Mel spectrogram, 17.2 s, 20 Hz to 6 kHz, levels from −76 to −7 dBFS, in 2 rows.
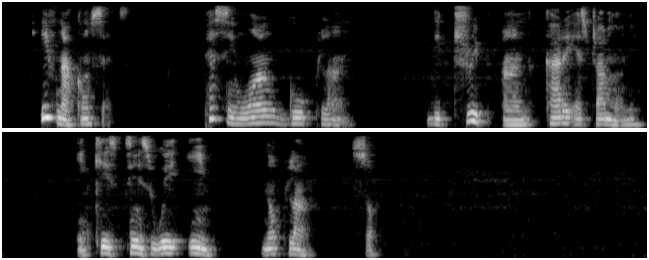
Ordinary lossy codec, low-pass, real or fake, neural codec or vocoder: MP3, 48 kbps; 5.4 kHz; real; none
